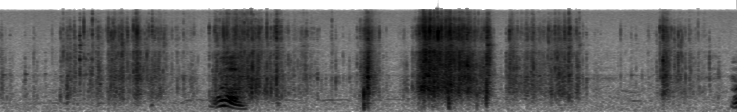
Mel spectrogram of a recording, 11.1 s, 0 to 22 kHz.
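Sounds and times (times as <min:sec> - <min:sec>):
plastic bags crinkling: 0:00.0 - 0:10.8.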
